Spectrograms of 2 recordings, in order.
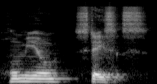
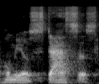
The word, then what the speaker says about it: homeostasis: is adapting to regain homeostasis or homeostasis depending on where you put the emphasis on the right syllable right and so whenever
